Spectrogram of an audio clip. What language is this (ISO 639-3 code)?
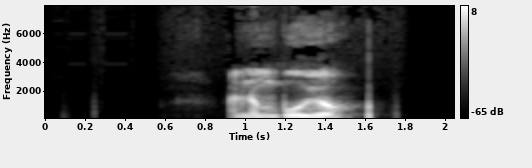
eto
